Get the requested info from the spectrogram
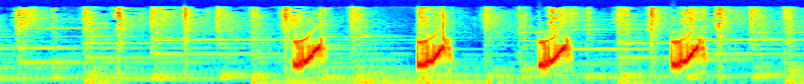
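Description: Bouncy children's background music, with four quick upward-sliding 'boing' sound effects, one about every two-thirds of a second in the second half.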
